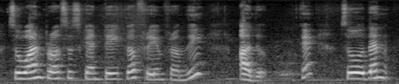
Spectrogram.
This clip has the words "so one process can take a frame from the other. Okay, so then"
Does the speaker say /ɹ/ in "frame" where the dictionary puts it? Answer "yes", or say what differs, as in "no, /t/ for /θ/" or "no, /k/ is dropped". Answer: yes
